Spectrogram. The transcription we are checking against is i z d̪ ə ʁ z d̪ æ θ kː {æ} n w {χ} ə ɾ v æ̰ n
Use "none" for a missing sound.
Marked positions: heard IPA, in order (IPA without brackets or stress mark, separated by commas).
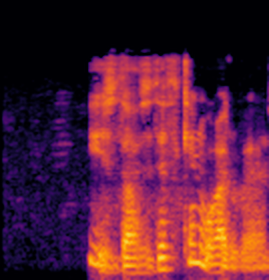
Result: æ, ʁ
